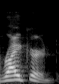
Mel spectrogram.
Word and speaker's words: Reichard: Yeah, Reichard is how it's pronounced.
